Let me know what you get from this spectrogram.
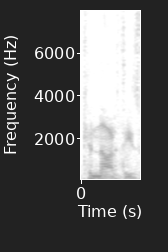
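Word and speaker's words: Kenarthi's Roost: smashed to flinders on kenarthy's roost every ship with a prowler ken arthy that's how you pronounce that word cheers for that that's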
